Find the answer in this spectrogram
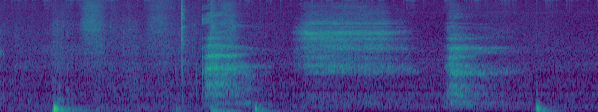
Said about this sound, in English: I'll take a sip of my water.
